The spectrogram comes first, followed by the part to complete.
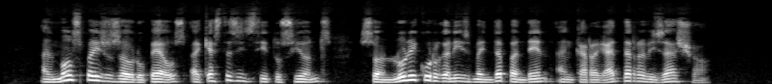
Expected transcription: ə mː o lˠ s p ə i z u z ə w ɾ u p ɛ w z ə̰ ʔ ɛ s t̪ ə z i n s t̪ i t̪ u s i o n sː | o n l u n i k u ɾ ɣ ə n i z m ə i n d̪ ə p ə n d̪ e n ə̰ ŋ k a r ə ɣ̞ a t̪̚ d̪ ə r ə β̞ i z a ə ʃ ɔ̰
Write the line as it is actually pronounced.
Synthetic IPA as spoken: ə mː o lˠ s p ə i z u z ə w ɾ u p ɛ w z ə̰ k ɛ s t̪ ə z i n s t̪ i t̪ u s i o n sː | o n l u n i k u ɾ ɣ ə n i z m ə i n d̪ ə p ə n d̪ e n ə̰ ŋ k ə r ə ɣ̞ a t̪̚ d̪ ə r ə β̞ i z a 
